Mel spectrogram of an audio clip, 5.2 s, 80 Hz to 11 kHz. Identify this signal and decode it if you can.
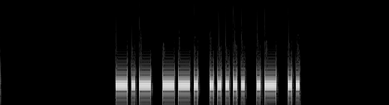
Morse code, heard as a keyed tone, about 23 wpm, 700 Hz. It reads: KG5AI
